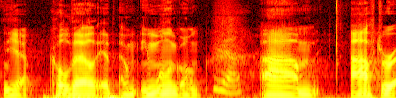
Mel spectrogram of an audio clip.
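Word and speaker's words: Coledale: Is that how you pronounce it? Coldale. Yeah. Coldale in Wllingong.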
